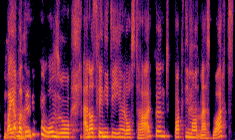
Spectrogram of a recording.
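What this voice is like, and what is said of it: West Flemish accent. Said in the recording (Dutch): “jij met je West-Vlaams accent, je zou beter dictie volgen”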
